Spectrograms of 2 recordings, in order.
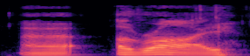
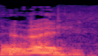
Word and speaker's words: awry: Awry. I used to read that as Ori Right. until I heard it said out loud.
